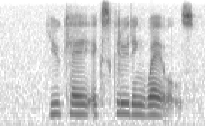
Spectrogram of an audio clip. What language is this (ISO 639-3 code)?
eng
